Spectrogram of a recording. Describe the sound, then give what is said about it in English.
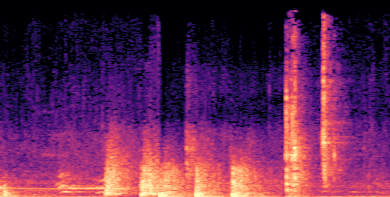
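Someone knocks on a door, a series of about six firm, evenly spaced raps with quiet around them, with a couple of sharper, brighter knocks near the end. “Until two naked porn stars came knocking.”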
